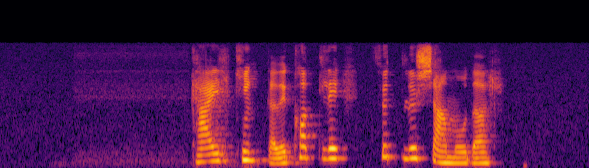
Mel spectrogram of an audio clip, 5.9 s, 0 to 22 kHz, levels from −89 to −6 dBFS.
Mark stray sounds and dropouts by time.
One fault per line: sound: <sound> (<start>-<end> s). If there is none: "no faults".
no faults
